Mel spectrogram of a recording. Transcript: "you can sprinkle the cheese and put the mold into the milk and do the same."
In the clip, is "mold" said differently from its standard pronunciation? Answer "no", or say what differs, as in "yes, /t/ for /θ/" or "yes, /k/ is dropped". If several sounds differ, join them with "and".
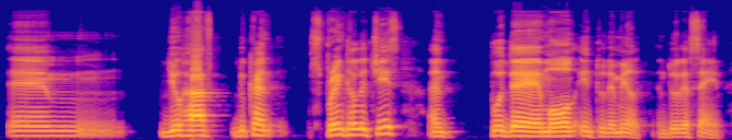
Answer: yes, /d/ is dropped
